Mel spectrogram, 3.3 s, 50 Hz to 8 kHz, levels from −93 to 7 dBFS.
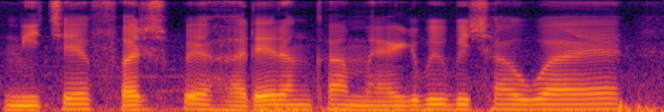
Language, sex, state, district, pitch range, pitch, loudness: Hindi, male, Uttar Pradesh, Lucknow, 115-130 Hz, 125 Hz, -18 LUFS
